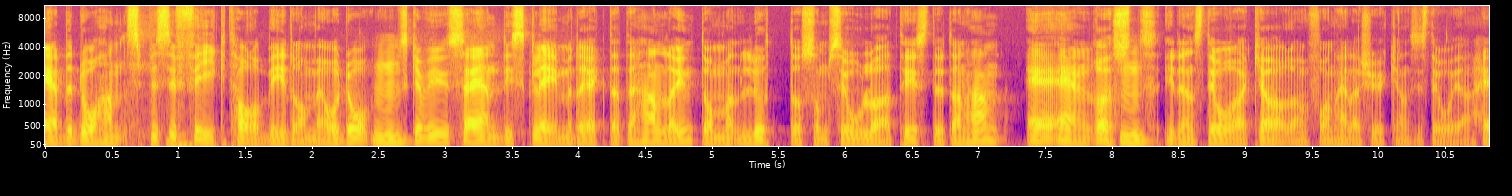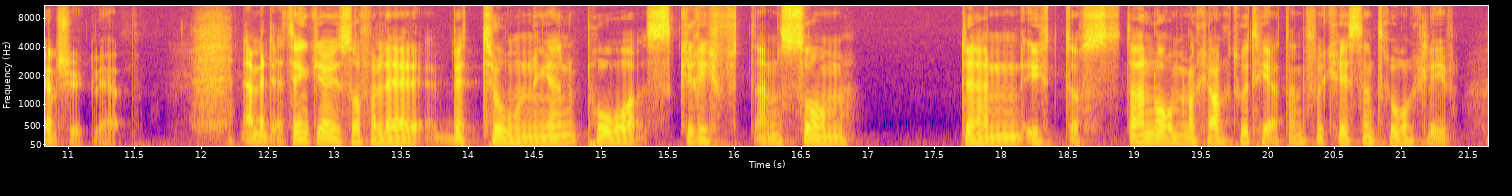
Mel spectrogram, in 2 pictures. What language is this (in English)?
Swedish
